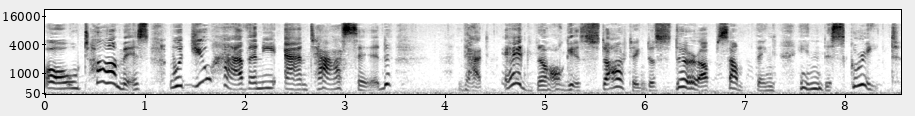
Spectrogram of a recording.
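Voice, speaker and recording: With clear background noise behind her, a woman puts on a high-pitched character voice and speaks at a fairly slow pace. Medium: audio drama. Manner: rambling, off-topic.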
